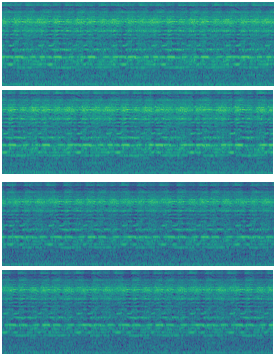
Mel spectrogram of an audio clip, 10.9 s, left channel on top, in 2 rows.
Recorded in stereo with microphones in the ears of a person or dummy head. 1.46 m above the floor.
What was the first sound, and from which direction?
Only background noise.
